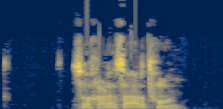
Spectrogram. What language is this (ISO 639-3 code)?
xka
